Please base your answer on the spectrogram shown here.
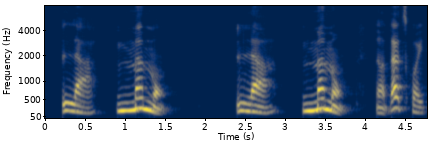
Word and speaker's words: maman: If you wanted to say my mommy, you would say ma maman. Ma maman. And remember, there is an N at the end of maman, you do not pronounce it.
